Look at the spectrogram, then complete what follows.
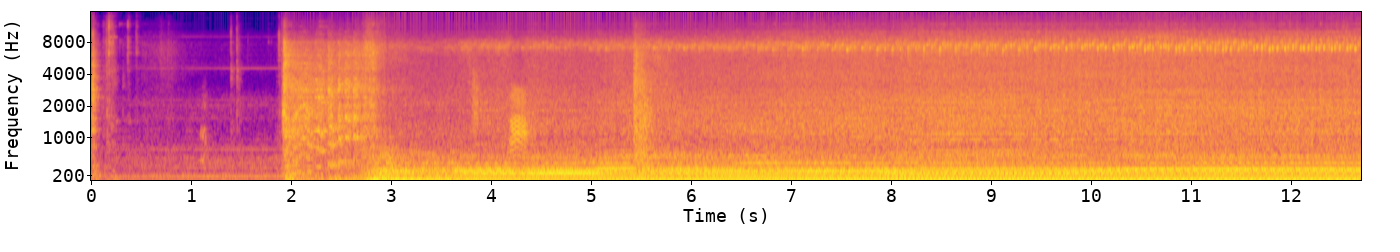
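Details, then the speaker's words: Mustang in neutral, idling then revved: thin high squeal from the front accessory drive that worsens with engine speed; either the belt or a pulley suspected, not confirmed. Squeal goes away after driving a while; owner wonders if cold-related. "so that's problem number one there is a either it's the belt or it's a pulley that is squeaking and screeching for its life and it only gets worse as you rev the engine up"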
